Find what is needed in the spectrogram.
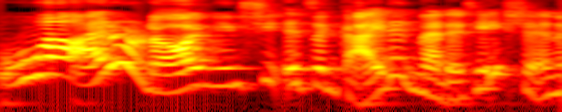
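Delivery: high-pitched, protesting mock reply; defensive hedging. Answering a friend who called it not normal, hammed-up hedging.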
